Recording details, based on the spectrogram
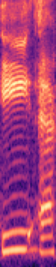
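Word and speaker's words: ἔξοδος: The word that Peter uses here is spelled E-X-O-D-O-S, exodos.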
